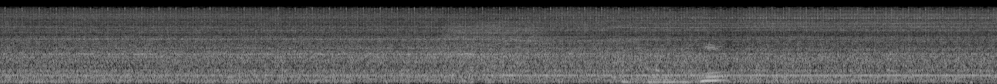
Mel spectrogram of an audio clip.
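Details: BMW engine at idle one year after a VANOS noise repair: steady, even idle with a smooth mid-pitched hum and no rattle or ticking from the top end; the former VANOS noise is gone and the engine sounds healthy.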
